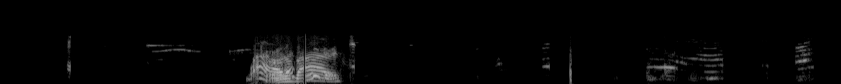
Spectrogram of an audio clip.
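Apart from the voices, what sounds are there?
dogs howling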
